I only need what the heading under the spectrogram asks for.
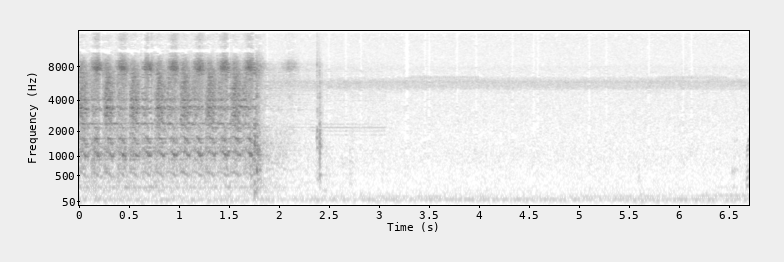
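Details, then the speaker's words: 1982 Plymouth Reliant, low mileage, dormant 29 years, spare plug grounded to test coil spark: starter cranks quickly under two seconds, never catches, then silence; crank no-start, no spark. "that sure didn't look like we had any fire did not look like we had any fire"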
